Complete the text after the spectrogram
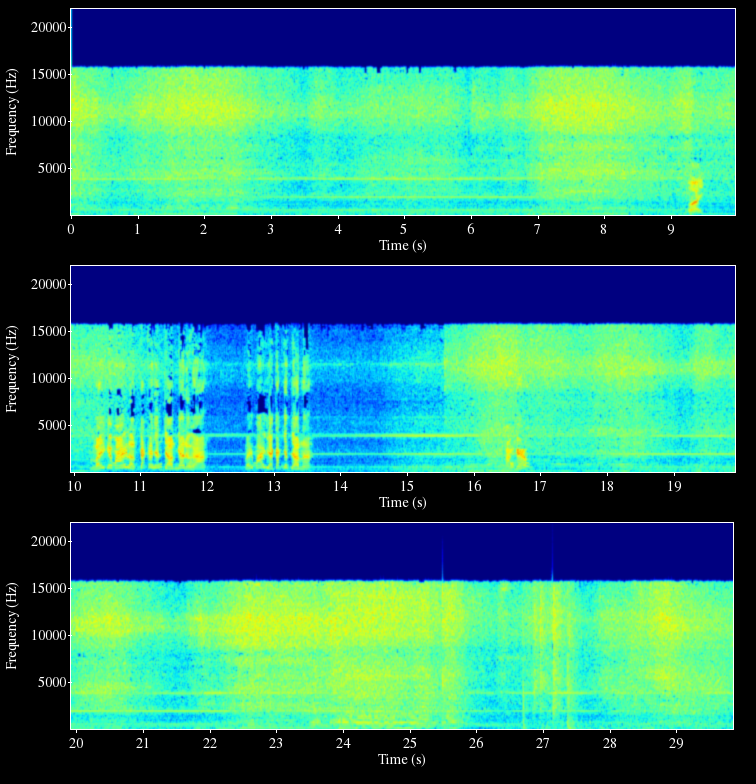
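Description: A chainsaw revs up and down high in a tree.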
